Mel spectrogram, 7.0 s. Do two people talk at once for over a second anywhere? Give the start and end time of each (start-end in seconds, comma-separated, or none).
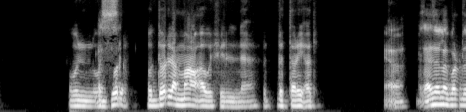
none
